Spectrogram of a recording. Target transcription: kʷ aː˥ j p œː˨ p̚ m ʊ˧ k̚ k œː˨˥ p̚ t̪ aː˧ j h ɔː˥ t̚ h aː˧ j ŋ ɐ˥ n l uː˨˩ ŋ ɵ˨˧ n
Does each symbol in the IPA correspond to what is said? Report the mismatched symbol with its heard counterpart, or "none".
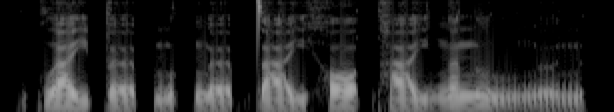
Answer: k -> ŋ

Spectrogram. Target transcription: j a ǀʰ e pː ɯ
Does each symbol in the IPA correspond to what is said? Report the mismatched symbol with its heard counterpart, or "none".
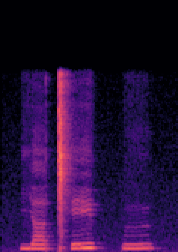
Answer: none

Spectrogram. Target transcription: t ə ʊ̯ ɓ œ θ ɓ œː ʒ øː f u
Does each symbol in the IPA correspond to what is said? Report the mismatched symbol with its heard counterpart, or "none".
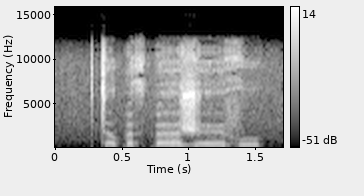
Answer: none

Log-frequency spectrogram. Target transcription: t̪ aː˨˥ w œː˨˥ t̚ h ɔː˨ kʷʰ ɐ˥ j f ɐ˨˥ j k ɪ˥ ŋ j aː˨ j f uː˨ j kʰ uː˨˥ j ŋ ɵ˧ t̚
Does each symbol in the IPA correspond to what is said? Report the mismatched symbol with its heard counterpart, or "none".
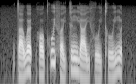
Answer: none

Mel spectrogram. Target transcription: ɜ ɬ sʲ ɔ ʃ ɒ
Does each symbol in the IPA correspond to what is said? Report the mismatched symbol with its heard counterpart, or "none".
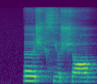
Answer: ɬ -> ʃ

